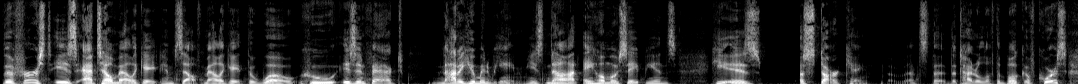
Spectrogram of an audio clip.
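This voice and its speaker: Podcast guy talking books, really animated pitch, scholarly and articulate, dry close sound. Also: no echo. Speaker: podcast host. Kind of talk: literary discussion and book recap.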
